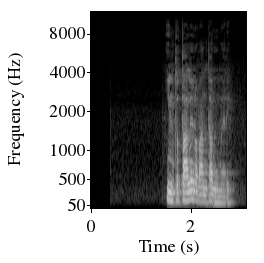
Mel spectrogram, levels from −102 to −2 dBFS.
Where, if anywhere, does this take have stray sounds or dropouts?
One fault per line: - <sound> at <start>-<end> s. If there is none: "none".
none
